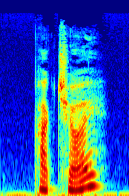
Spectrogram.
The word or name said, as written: pak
